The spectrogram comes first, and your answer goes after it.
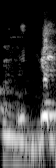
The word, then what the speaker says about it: উদ্বেল: এ কার উদ্বেল কিন্তু এখানে উদ্বেল শব্দটা উপসর্গ যোগে গঠিত কারণ এখানে প্রথমে উদ একটা উপসর্গ আছে এজন্য এখানে আমাদের ব এর উচ্চারণটা স্বাভাবিক হবে তাহলে এই ছিল মূলত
